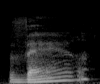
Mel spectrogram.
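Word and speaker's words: vert: ver so masculine form you don't pronounce the final T ver feminine form so listen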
